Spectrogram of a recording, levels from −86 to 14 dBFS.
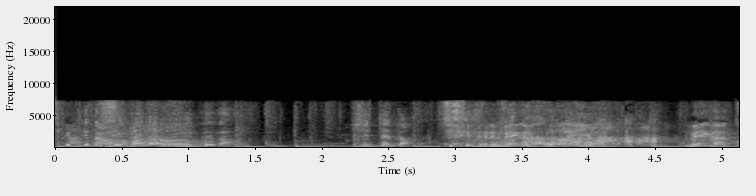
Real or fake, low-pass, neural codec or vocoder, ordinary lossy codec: real; 7.2 kHz; none; AAC, 32 kbps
